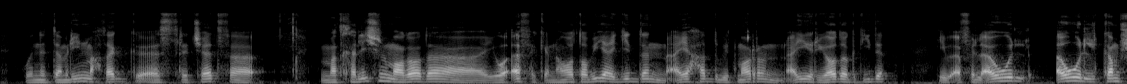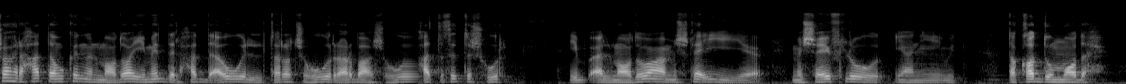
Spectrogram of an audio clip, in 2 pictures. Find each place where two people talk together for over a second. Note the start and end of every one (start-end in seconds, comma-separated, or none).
none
